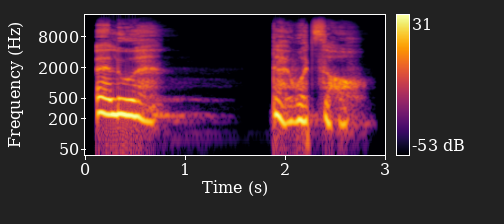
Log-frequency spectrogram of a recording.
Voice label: death, zh

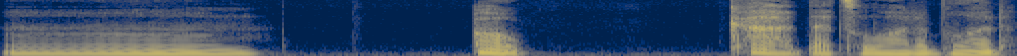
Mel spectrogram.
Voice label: trader monolog; 商人杰恩（七日杀）

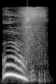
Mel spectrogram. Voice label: hurt vo; belle

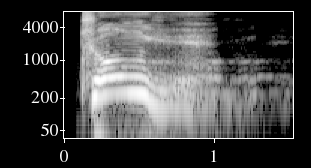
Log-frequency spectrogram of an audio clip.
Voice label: Hero female demon hunter yes zh

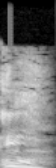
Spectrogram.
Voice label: hurt

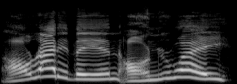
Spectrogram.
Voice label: trader male neutral sale declined

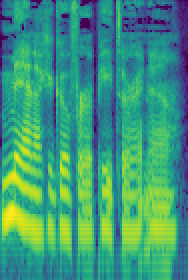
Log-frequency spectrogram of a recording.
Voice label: monolog; 商人杰恩（七日杀）

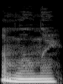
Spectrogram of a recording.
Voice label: trader monolog; 七日杀; 商人杰恩

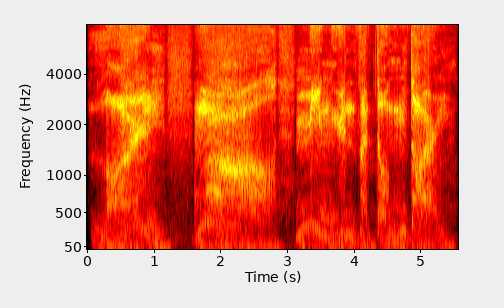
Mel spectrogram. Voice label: attack, zh; Aatrox

